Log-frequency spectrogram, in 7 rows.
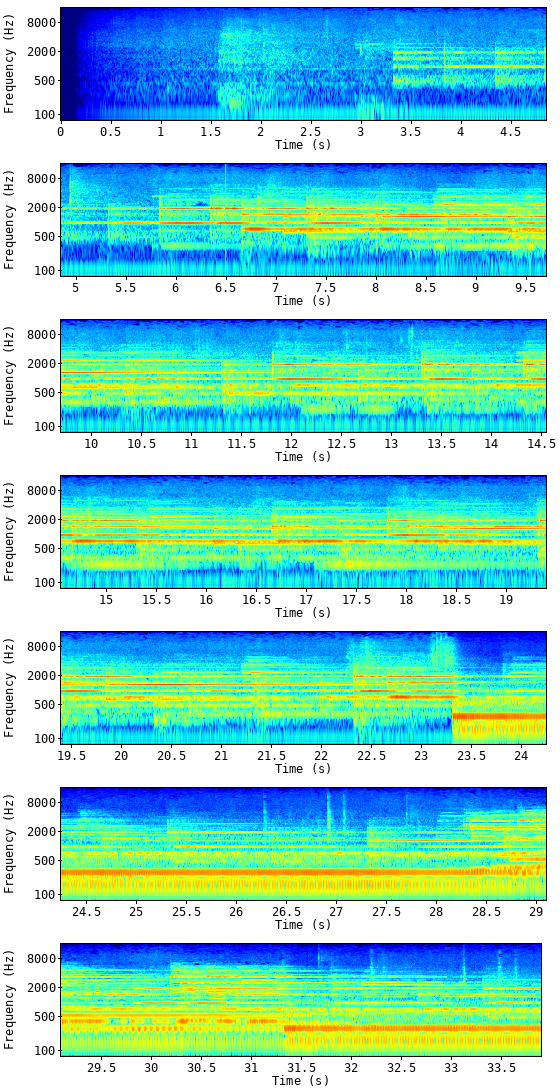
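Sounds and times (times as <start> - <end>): ambient electric guitar notes: 3.0 - 33.9
low sustained guitar chord: 3.3 - 33.9.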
